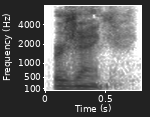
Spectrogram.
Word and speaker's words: Brzenk: How do you pronounce it? Berjank. – Berzank. – Berzank. Berzank. John Berzank. – I think Berzank's good. There's no burr. It's Berzank. Berzank.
